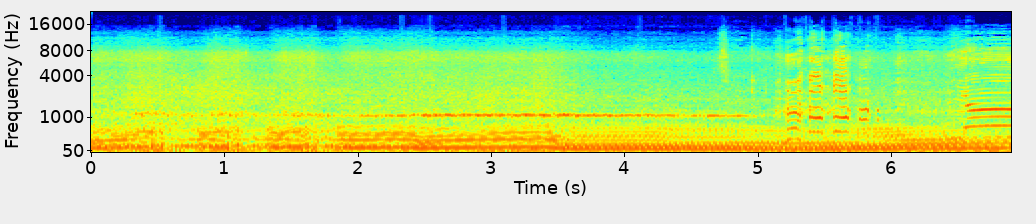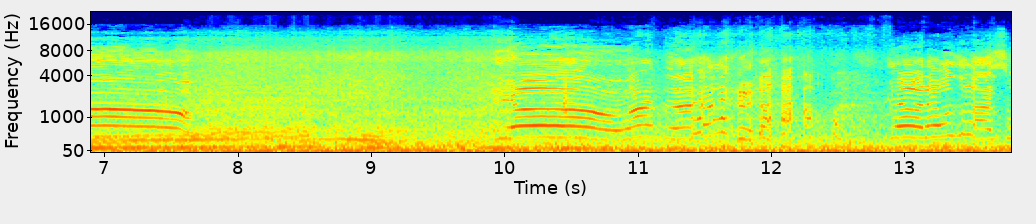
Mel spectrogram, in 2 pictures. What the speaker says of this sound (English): we gonna do a burnout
